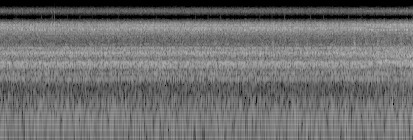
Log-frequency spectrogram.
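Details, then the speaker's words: Rough idle: loud steady idle with coarse uneven low rumble, whole car and engine wobbling too much; owner suspects a cylinder misfiring from a bad spark plug, with popping on rev-down. "the whole whole car is kind of wobbling right now does not feel right you can see the whole engine moving way too much"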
